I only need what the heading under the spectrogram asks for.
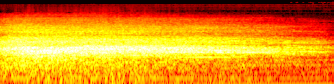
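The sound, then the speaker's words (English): An audience roars together like lions when the preacher calls for somebody to roar, a loud, sustained wall of many voices that holds steady for several seconds before gradually thinning and fading at the end. “Let me hear somebody roar, hallelujah.”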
